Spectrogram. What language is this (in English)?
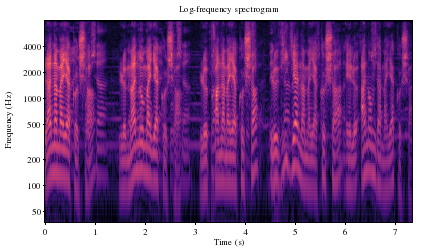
French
